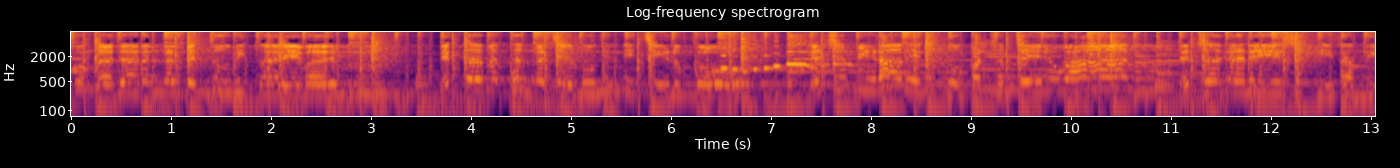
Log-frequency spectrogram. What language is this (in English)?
Romanian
